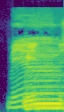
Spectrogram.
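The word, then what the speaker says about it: مِنْ: নুন সাকিনের পরে হরফে ইকফার 15টি অক্ষরের মধ্যে সিন এসেছে, তাই নুন সাকিনের আওয়াজকে নাকে তুলে একালিক পরিমাণ গুন্না করে পড়তে হবে, একে ইকফা বলে।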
